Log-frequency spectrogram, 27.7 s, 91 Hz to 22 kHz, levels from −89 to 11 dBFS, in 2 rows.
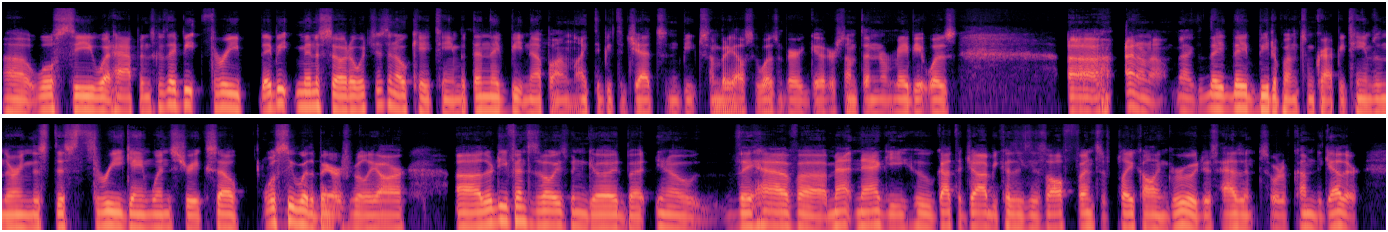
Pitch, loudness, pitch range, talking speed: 100 Hz, -19 LUFS, 95-110 Hz, 230 wpm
